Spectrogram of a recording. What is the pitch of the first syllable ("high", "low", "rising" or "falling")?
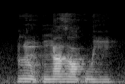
falling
